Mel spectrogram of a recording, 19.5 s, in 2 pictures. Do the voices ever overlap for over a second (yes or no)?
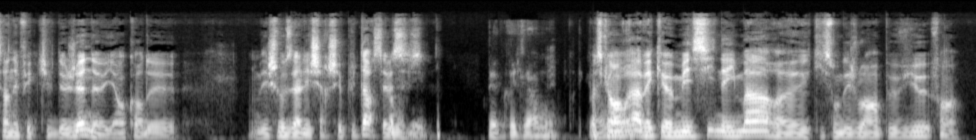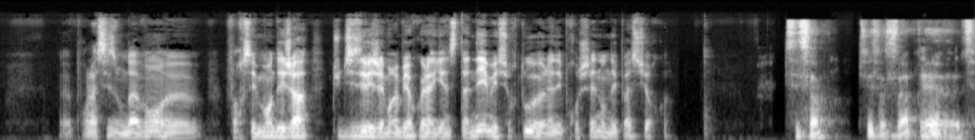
no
